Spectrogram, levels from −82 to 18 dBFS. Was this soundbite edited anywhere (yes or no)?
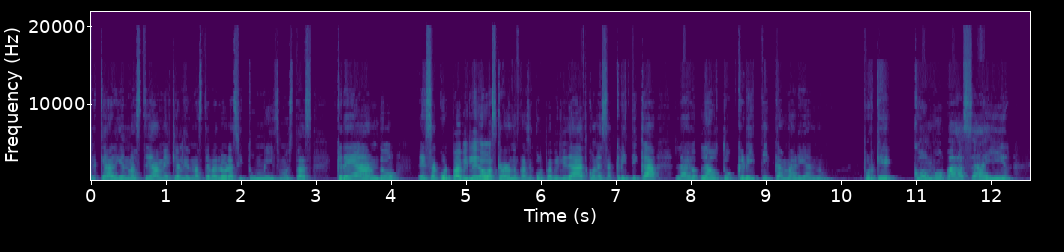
yes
